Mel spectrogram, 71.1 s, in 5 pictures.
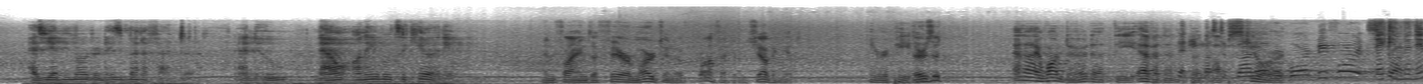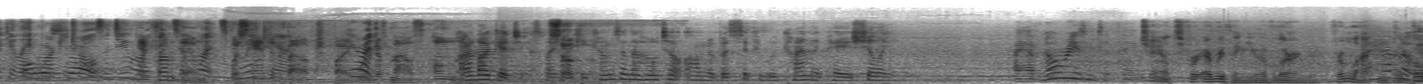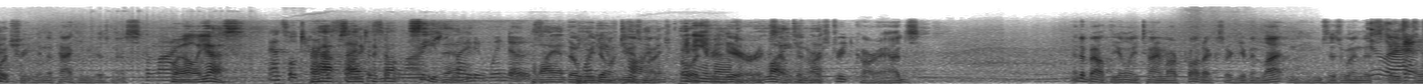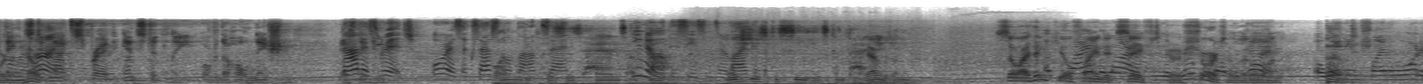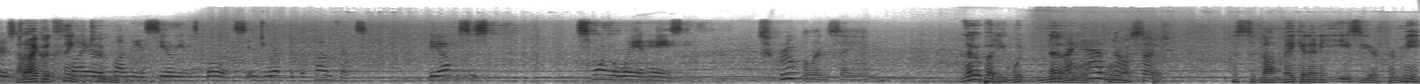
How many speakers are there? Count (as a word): eight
